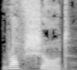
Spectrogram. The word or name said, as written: roughshod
